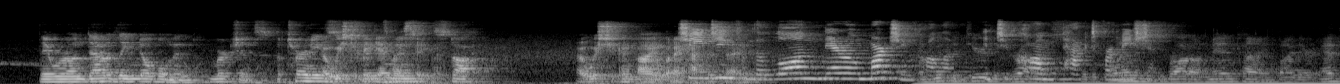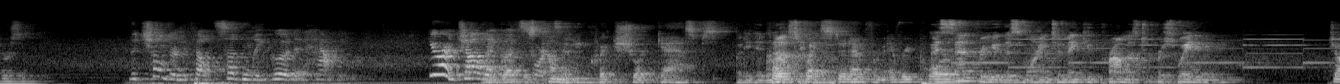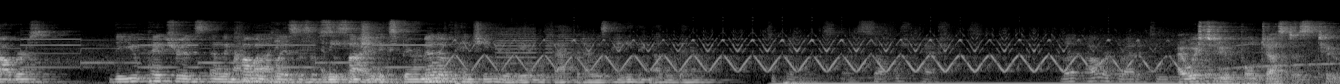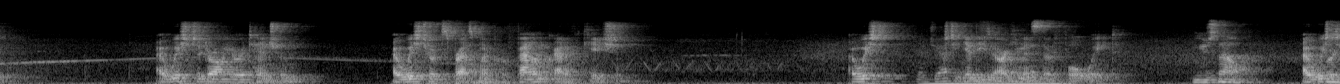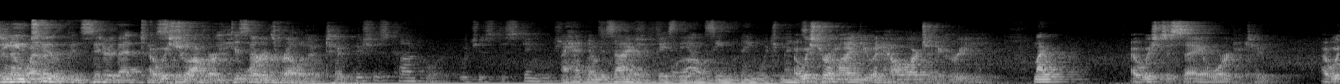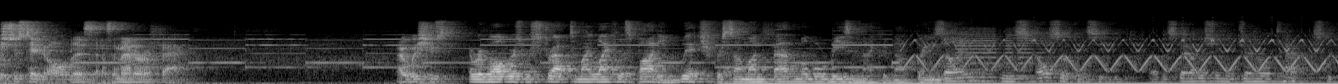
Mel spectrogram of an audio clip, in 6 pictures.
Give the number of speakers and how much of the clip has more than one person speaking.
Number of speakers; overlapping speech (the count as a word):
seven, about 30%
